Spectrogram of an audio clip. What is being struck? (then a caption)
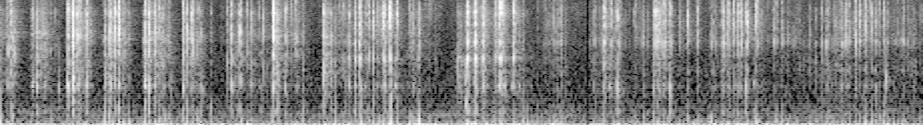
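Faceted glass soap dispenser with metal pump. Fingernails scratch across a hollow, orange, faceted diamond-pattern glass soap dispenser with a metal pump. The result is a run of quick, bright, crinkly scratching strokes that come in dense bursts over a steady low hum.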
